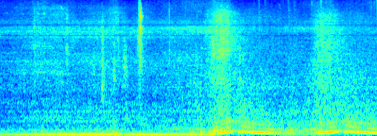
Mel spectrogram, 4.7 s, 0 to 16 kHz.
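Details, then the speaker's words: Old Ford truck, 302 V8 with C4 automatic, at idle then two throttle blips, heard under the hood: deep even idle, clean revs, no misses, knocks or exhaust leaks; healthy engine. "nice sounding engine clean and healthy no smoke pop the hood real quick and let you just hear how clean it sounds under the hoods nice no exhaust leaks or"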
